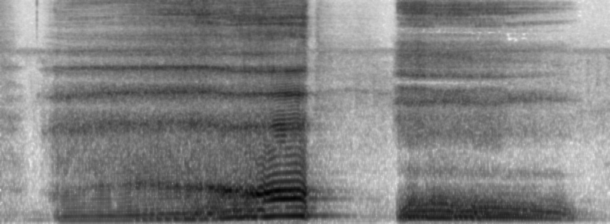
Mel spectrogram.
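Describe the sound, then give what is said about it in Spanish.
A jaguar roars angrily twice, deep, rough and rasping: a long roar that swells louder over a few seconds, then a brief pause and a second, slightly shorter growling roar. “Por eso se la pasaba rugiendo con furia todo el día.”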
